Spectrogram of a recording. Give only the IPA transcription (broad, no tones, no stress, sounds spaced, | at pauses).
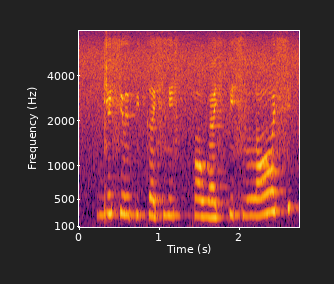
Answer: dʲ ɵ sʲ w ɨ pʲ ɨ k ə sʲ lʲ ɨ sʲ kː ɔ w œ sʲ pʲ ə sʲ lː ɔ sʲ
